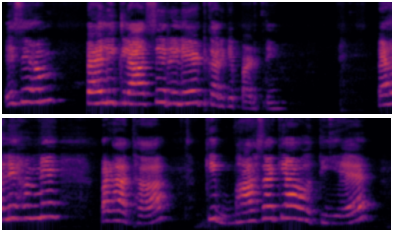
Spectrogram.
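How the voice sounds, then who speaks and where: A woman's voice: extremely high pitch, a bit bright. A woman teaching a grammar lesson in a patient way, asking the class questions and answering them herself.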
